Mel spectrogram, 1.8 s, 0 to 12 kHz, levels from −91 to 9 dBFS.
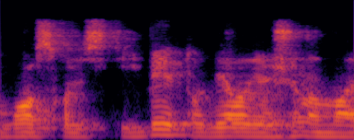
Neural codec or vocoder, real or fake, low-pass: codec, 16 kHz, 16 kbps, FreqCodec, smaller model; fake; 7.2 kHz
